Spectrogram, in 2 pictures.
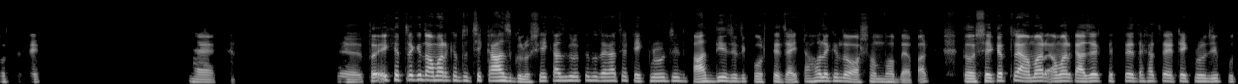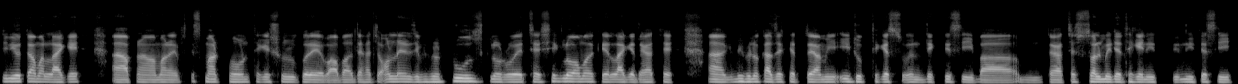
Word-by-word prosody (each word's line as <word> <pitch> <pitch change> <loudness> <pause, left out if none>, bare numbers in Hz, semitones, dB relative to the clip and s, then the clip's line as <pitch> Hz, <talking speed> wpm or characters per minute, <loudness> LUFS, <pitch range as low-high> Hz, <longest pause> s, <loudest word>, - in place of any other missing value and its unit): ঘুরতেছে। 125 -1 -10 1.6
হ্যাঁ। 110 -1 0 1.3
হ্যাঁ। 115 -3 -2
তো - - +4
এক্ষেত্রে 210 +1 +3
কিন্তু 215 -2 +5
আমার 195 -1 +6
কিন্তু 180 -1 -2
যে 190 - +1
কাজগুলো, 155 -8 +6
সেই 170 0 0
কাজগুলো 180 +1 +2
কিন্তু 185 -1 -2
দেখা 175 0 +3
যাচ্ছে 180 +2 -4
টেকনোলজির 165 +2 -1
বাদ 135 - +6
দিয়ে 170 0 +4
যদি 140 -1 -3
করতে 125 +3 -1
যাই, 110 - +3
তাহলে 165 +4 +2
কিন্তু 155 -3 +1
অসম্ভব 125 -1 -4
ব্যাপার। 100 +6 -3 0.4
তো - - +1 0.2
সেক্ষেত্রে 170 +4 +3
আমার, 165 +2 +5
আমার 160 +1 +5
কাজের 150 +2 +6
ক্ষেত্রে 155 +1 -2
দেখা 150 +1 -2
যাচ্ছে 155 - +2
টেকনোলজি 145 -1 +1
প্রতিনিয়ত 140 +1 -1
আমার 125 -1 -1
লাগে। 125 +3 +1 0.4
আ - - +3
আপনার 110 +1 -6
আ - - 0
মানে 110 -1 0 0.3
স্মার্টফোন 120 -1 -1
থেকে 115 -1 -3
শুরু 120 -2 -2
করে 110 -1 +3
বা - - 0
আবার 110 +1 -2
দেখাচ্ছে 110 -1 -4
অনলাইনে 130 0 +1
যে - - 0
বিভিন্ন 120 0 -1
টুলস 140 -3 +3
গুলো 125 -1 -1
রয়েছে, 115 +1 +1
সেগুলোও 140 -1 +1
আমাকে 130 -2 -2
লাগে। 115 0 +1
দেখা 115 - +1
যাচ্ছে 115 +2 -4 0.4
আ - - +4 0.2
বিভিন্ন 130 -1 +1
কাজের 120 -1 +2
ক্ষেত্রে 120 -1 -1
আমি 120 +1 -1 0.2
YouTube 125 -2 -1
থেকে 120 +1 +1
সু - - -10 0.2
দেখতেসি। 115 -1 -4
বা 105 - +1 0.3
উম 105 - -10 0.2
দেখা 105 0 +2
যাচ্ছে 105 +3 -5
সোশ্যাল 130 -2 +2
মিডিয়া 120 -2 +2
থেকে 120 -1 +1
নিত 115 -2 -2 0.3
নিতেছি, 115 0 -2
130 Hz, 185 wpm, -24 LUFS, 115-155 Hz, 1.6 s, আমার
